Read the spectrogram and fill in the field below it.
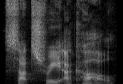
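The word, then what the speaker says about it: Sat Sri Akal: over as the fires burned bole so nihal satsri akal or shout aloud in ecstasy true is the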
